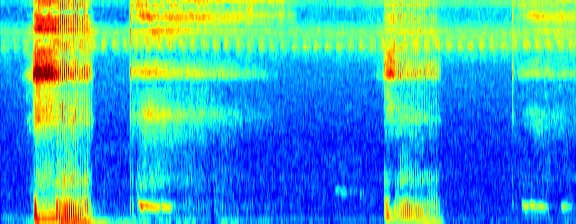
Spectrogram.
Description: She is very loud when it comes to snoring #dog #funnyvideo #funny #snoring #beagle #cutedog #puppy #cute #funnyanimals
